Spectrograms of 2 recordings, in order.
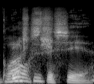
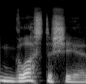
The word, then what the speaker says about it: Gloucestershire: Brotha Truth's Anglo-Saxon heritage can be traced back to, how do you pronounce that? Gloucestershire. Gloucestershire.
